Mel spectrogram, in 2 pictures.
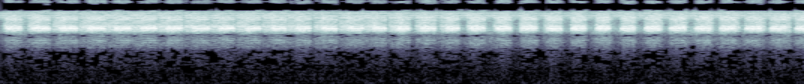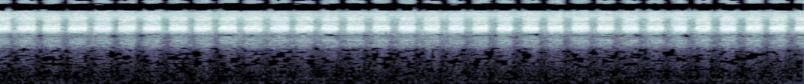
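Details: Provence cicadas in summer, southern France: a strong, piercing buzz pulsing fast and very regularly, roughly three throbs a second, steady and unbroken over the whole stretch.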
